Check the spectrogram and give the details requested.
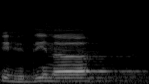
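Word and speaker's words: اهدنا: Aber ich gebe es euch schon mal vor, das Ding hier wird I ausgesprochen. Den Rest müsst ihr können. Bitte schön. Also? Punkt ist oben. Also nochmal. Genau, das ist Ihdina.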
